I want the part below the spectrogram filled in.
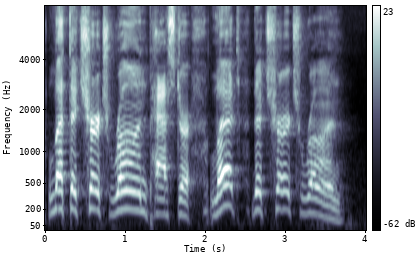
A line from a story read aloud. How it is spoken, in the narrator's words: the people shouted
